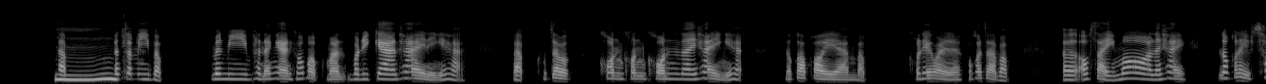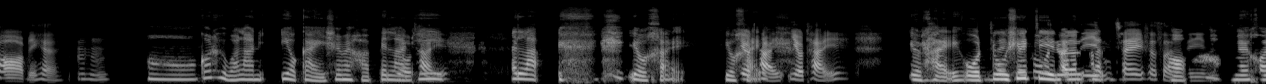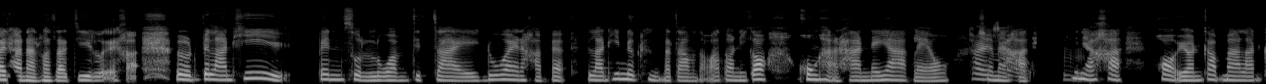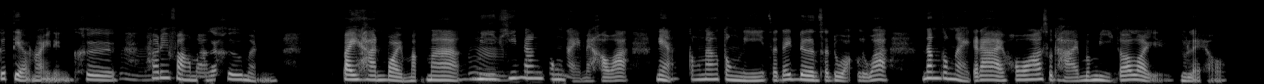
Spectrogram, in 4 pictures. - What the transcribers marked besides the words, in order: chuckle
- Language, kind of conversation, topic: Thai, podcast, ครอบครัวคุณมักกินมื้อเย็นกันแบบไหนเป็นประจำ?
